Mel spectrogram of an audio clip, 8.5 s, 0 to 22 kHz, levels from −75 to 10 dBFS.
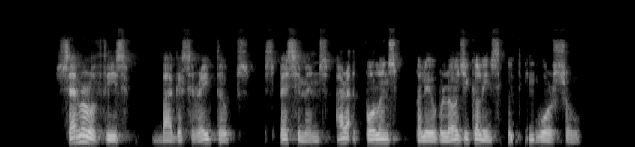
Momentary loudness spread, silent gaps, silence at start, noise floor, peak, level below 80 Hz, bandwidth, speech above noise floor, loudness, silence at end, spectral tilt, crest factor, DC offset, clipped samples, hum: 12 LU; none; 0.75 s; -86 dBFS; 0 dBFS; -68 dBFS; 10 kHz; 68 dB; -19 LUFS; 0.75 s; -4 dB/octave; 18 dB; under 0.1%; under 0.1%; none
